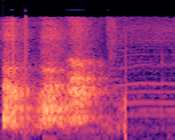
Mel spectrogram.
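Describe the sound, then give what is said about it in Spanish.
Dogs bark in a quick flurry of loud, overlapping yelps, then fade into a quieter tonal hum with a soft thump near the end. “Los perros.”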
